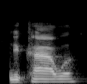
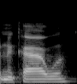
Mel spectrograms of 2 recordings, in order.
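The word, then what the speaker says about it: Nacua: receptions 95 yards puka uh how do you pronounce his last name naawa puka naawa six ceptions 34 yards and a touchdown uh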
